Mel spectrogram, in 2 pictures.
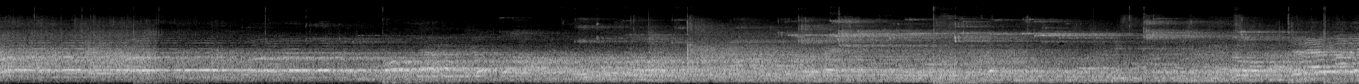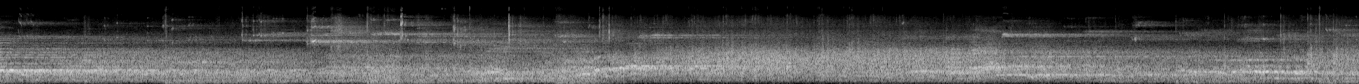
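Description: Indoor handball game: players calling out and a handball bouncing on the court, with knocks of play echoing in a large sports hall.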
